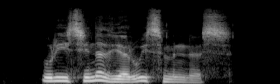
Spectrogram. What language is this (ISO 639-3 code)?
kab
